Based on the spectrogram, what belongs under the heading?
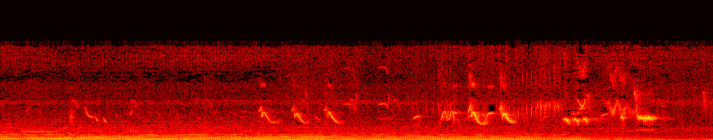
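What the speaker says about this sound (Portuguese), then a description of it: "Nos extensos caniçais, há agora raras aves canoras." Rare songbirds sing in extensive reed beds at the Rieselfelder Münster bird sanctuary, a scatter of short chirps and trills at moderate distance over a steady low hum, growing livelier toward the end.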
